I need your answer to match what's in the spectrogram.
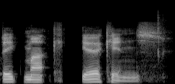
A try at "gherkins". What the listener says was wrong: Big gherkins. It's not jerkins. jerkins.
